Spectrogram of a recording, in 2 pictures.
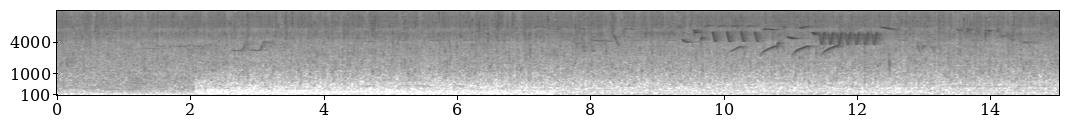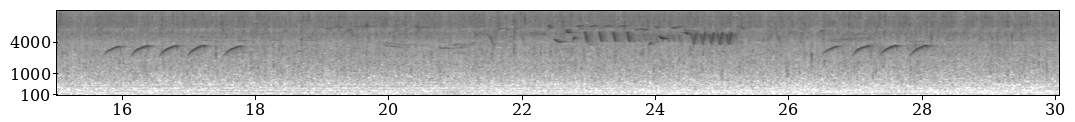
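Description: A songbird singing four short phrases, alternating between buzzy trills and runs of four or five quick slurred whistles, over a steady hiss of running water.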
